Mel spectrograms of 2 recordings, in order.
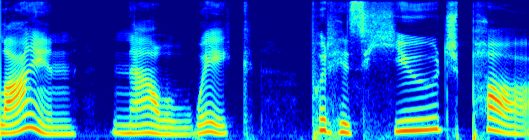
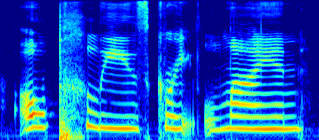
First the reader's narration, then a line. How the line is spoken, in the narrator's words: begged the mouse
